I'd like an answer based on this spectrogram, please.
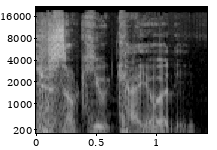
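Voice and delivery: put-on whisper. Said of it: "'Cause he whispers to him".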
